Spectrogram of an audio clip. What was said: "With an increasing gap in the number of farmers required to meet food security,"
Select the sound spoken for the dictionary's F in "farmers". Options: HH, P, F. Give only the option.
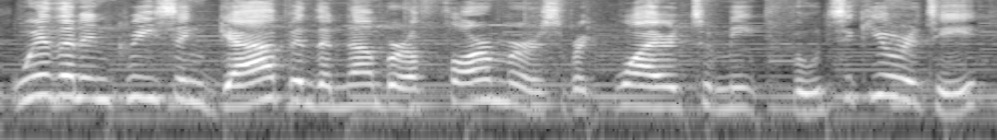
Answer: F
